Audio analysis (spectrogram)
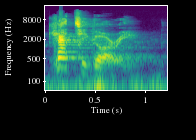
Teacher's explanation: The first syllable, cat, is stressed.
